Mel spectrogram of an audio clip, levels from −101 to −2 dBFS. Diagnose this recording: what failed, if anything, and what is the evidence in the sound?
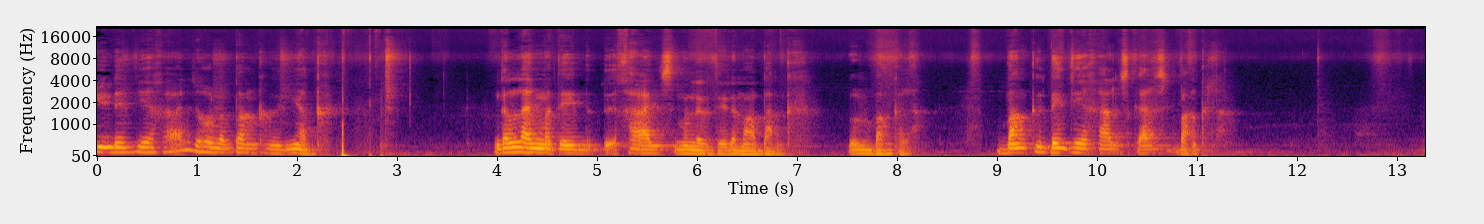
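Nothing in this speech recording points to a failure at any stage of the chain, so there's nothing here to diagnose.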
